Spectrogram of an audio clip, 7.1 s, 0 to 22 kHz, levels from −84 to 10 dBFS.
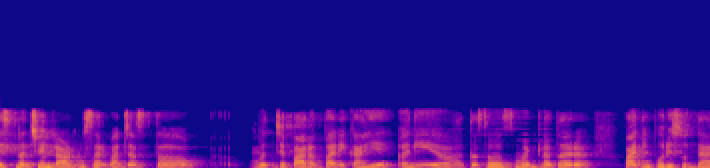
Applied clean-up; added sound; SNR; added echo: neural mask model DeepFilterNet 3.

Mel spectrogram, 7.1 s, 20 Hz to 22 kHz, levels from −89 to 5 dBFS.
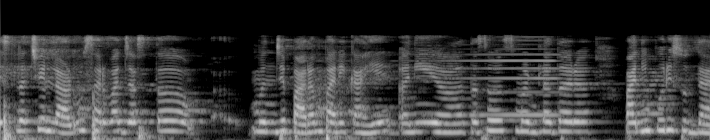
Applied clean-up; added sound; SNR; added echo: classical method WPE with log-MMSE.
